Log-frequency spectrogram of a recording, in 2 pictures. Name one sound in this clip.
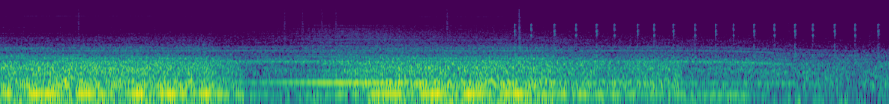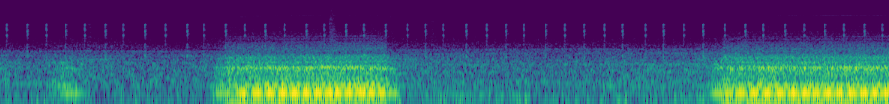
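A diesel truck engine drones from inside the cab while cruising on a highway.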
